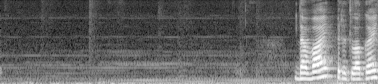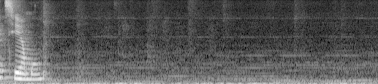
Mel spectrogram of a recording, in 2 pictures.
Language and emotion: Russian, neutral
